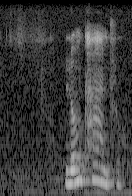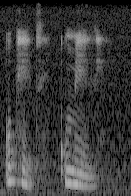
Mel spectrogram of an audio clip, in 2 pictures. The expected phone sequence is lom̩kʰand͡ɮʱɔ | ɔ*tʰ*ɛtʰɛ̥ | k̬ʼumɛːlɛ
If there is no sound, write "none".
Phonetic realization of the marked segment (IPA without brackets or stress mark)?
pʰ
